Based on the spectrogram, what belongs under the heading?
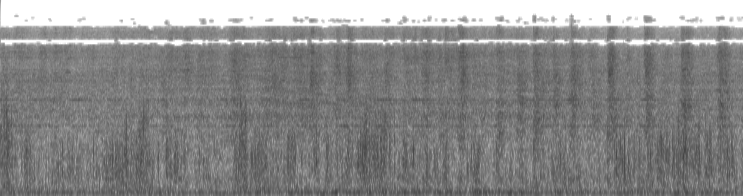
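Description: Freight cars of a mixed manifest train (tank cars, covered hoppers, a boxcar) rolling steadily past, wheels clicking over the rail joints over a low rumble, with wind buffeting the microphone.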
